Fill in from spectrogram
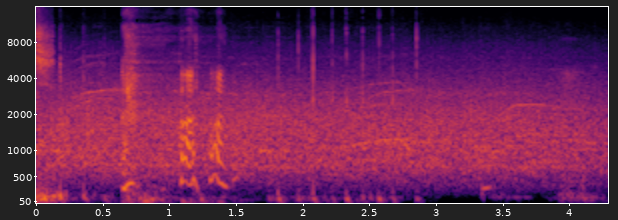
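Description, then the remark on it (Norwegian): Steady applause, played as a sound effect, fills the whole clip as a dense, even wash of clapping, with a few brief voiced shouts or whoops rising above it early on. “Nei, men du kan synge, og så tar du applaus.”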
